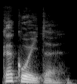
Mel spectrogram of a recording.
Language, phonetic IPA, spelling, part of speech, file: Russian, [kɐˈkoj‿tə], какой-то, pronoun, Ru-какой-то.ogg
- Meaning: 1. some, a/an (certain, unspecified or unknown) 2. a kind of, a sort of; something like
